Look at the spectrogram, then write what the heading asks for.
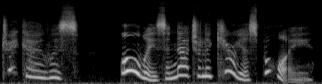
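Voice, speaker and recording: A woman voicing a well-bred lady, genteel, smooth and slightly waspish, guarded and polite, in a storybook reading. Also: very high voice, wildly swooping pitch, normal speed, no echo, pitched above the performer's own voice, heavily acted.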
